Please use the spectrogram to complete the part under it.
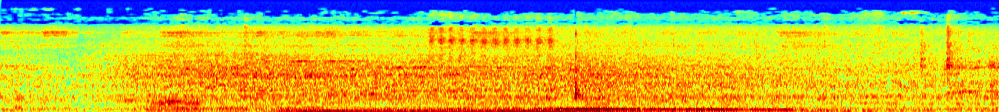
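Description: A bus engine rumbles as the bus drives slowly closer.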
